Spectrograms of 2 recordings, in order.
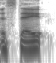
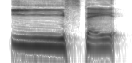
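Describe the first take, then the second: First: The stress is on the second syllable. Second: The stress is on the first syllable.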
